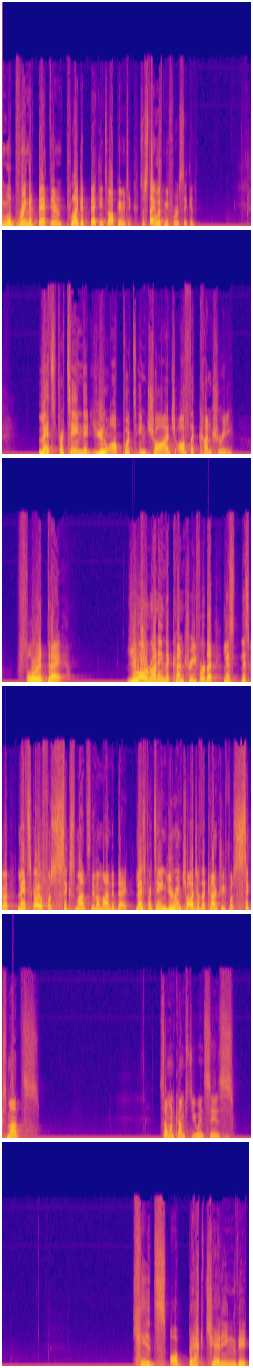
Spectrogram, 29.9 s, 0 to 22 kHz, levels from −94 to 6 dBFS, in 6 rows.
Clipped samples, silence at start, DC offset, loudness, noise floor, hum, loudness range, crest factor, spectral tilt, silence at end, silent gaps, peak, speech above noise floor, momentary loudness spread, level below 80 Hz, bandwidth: under 0.1%; 0 s; 2%; -11 LUFS; -57 dBFS; none; 11 LU; 12 dB; -4.5 dB/octave; 0.05 s; none; 0 dBFS; 46 dB; 11 LU; -38 dBFS; 17 kHz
